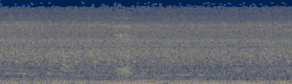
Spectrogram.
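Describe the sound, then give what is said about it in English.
Engine of a small tourist bus riding down to Port Olymp, a loud, steady rumble with broad road and motor noise that holds even throughout. “We're heading down to Port Olymp, which is where this little touristy bus goes. I don't really usually do touristy buses”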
